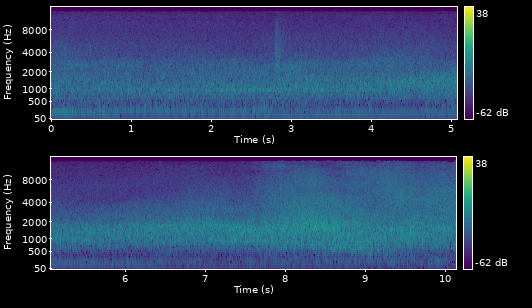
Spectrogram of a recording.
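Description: A car engine idling as a steady low hum that fades out about six seconds in, over a constant rumble of road noise. A rushing noise swells and dies away near the end.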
